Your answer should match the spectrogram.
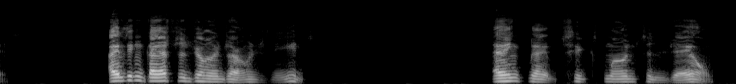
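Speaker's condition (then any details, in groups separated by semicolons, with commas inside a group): Cerebral palsy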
